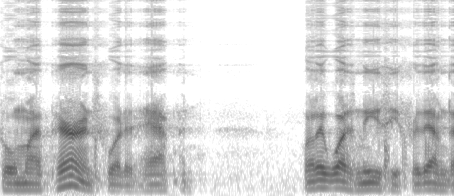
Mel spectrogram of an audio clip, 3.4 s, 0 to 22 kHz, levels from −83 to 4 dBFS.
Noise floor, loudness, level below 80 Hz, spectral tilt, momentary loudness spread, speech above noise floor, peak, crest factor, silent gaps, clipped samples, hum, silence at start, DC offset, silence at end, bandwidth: -64 dBFS; -30 LUFS; -66 dBFS; -3.5 dB/octave; 12 LU; 33 dB; -12 dBFS; 20 dB; none; under 0.1%; none; 0 s; under 0.1%; 0 s; over 20 kHz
